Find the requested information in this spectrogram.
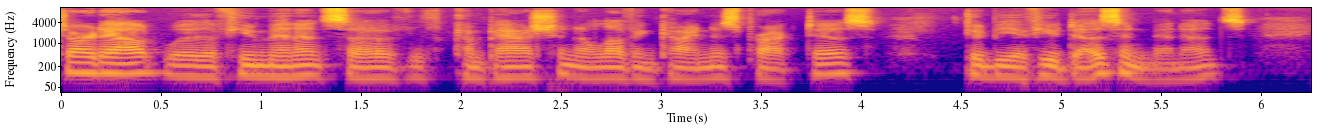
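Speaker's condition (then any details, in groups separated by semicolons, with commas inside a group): No condition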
